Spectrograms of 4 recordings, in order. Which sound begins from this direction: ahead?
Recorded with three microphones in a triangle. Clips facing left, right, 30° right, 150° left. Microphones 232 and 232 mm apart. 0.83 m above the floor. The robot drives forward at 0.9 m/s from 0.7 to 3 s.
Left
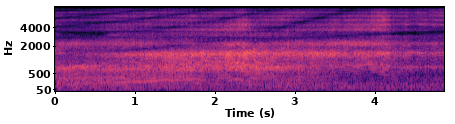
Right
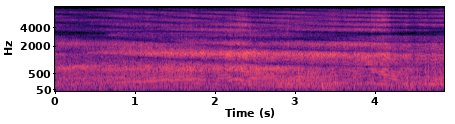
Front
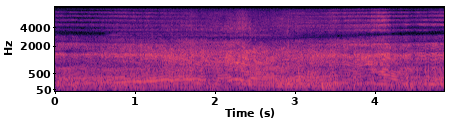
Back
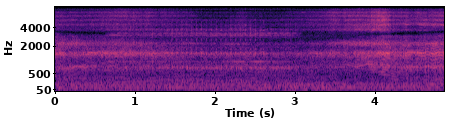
A motorcycle, at 0.0 s.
